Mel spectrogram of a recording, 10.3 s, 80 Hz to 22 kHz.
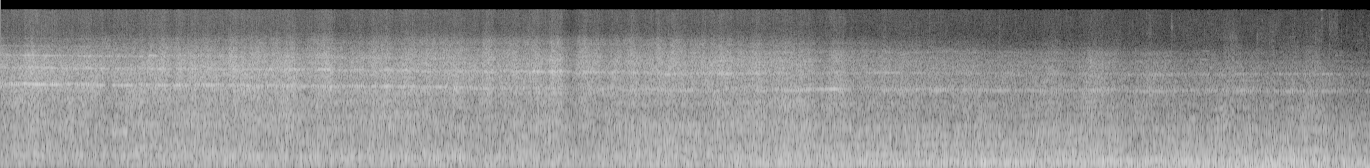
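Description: Kawasaki C-1 military transport's twin JT8D turbofan engines running as the jet passes overhead and moves away: a steady loud rush with a high whine that slowly falls in pitch, the low rumble growing stronger in the second half.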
